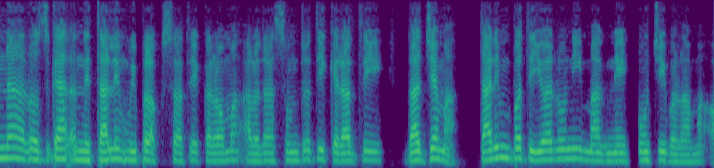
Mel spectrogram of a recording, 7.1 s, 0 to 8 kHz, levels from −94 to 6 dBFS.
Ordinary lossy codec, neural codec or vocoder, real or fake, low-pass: none; codec, 16 kHz, 0.4 kbps, LongCat-Audio-Codec; fake; none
